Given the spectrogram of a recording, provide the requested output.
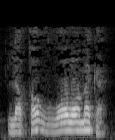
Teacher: قرأ ورش كلمتي لقد ظلمك بإدغام الدال في الظاء، فتصير لقد ظلمك مع تغليظ اللام لوقوعها بعد الظاء المفخمة.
